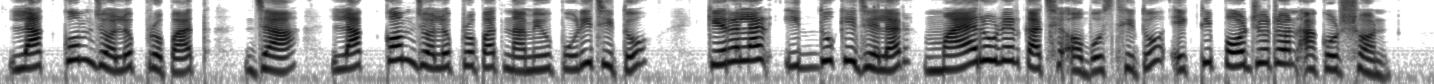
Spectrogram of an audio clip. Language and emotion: Bengali, neutral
